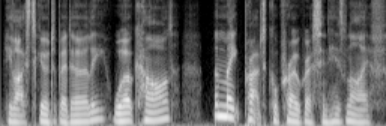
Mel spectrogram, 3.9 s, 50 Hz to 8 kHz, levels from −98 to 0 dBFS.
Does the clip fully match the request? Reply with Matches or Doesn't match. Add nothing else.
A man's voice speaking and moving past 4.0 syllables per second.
Matches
